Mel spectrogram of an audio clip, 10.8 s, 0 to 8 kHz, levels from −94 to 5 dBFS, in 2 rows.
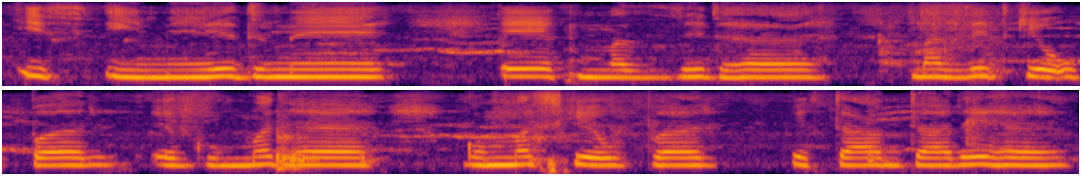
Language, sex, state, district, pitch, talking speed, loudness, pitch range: Hindi, female, Bihar, Kishanganj, 230 Hz, 100 wpm, -19 LUFS, 225-245 Hz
